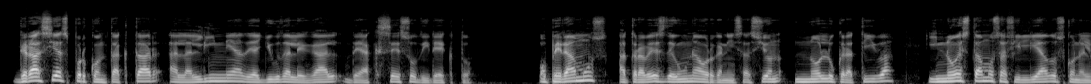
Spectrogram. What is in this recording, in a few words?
Spanish, hotline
